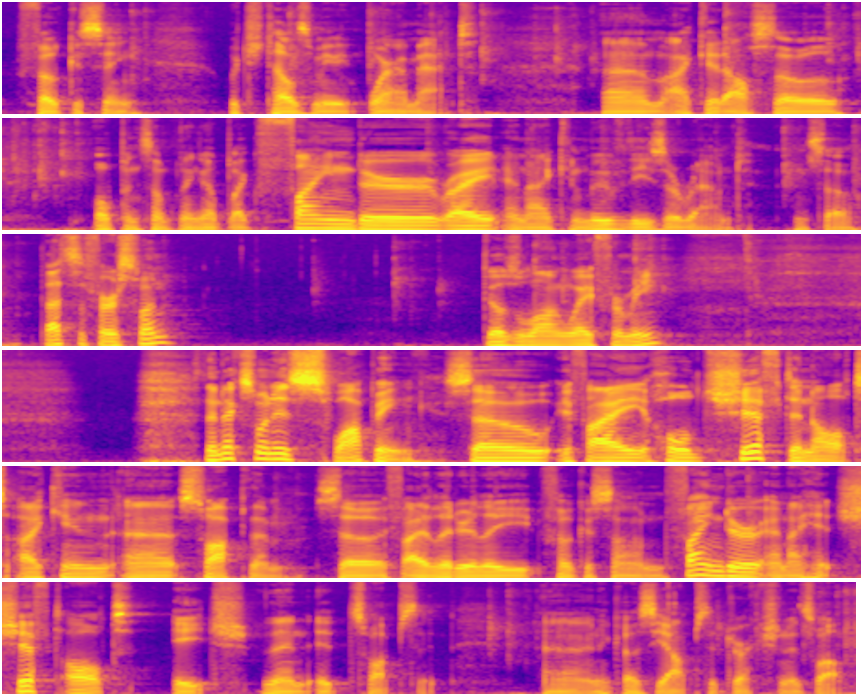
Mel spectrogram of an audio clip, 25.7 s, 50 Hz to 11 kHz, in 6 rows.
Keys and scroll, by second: 0.6 alt+l, 1.4 alt+h, 1.8 alt+l, 2.1 alt+h, 2.3 alt+l, 2.8 super+w, 3.6-4.9 typing, 6.4 alt+k, 6.9 alt+h, 7.2 alt+l, 7.4 alt+j, 7.8 alt+k, 8.2 alt+h, 8.5 alt+l, 8.8 alt+j, 9.0 alt+k, 10.5 super+w, 11.1-12.2 typing, 13.3-14.1 typing, 18.5 alt+i, 20.9 alt+shift+h, 23.9 alt+shift+l, 25.2 alt+shift+h, 25.4 alt+shift+l.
